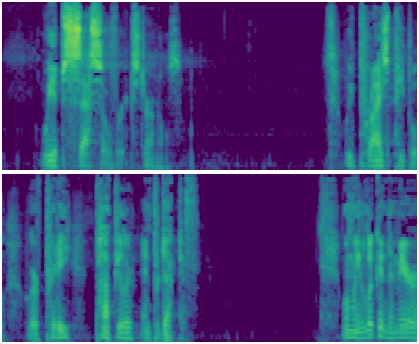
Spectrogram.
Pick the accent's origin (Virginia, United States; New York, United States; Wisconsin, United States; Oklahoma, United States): Oklahoma, United States; But growing up in Oklahoma, we occasionally took these night hikes out in the country.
